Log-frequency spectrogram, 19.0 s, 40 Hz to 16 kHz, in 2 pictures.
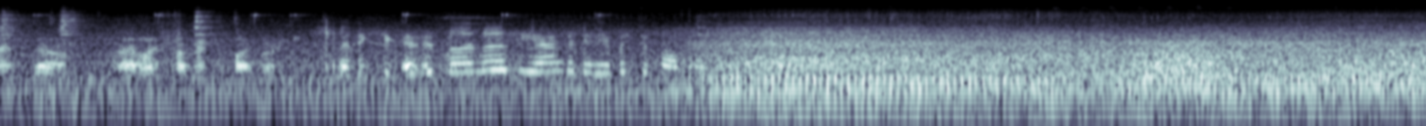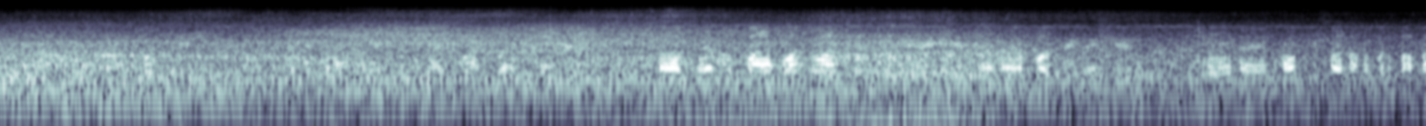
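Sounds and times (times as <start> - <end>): jet airliner engines running: 0.0 - 19.0.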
